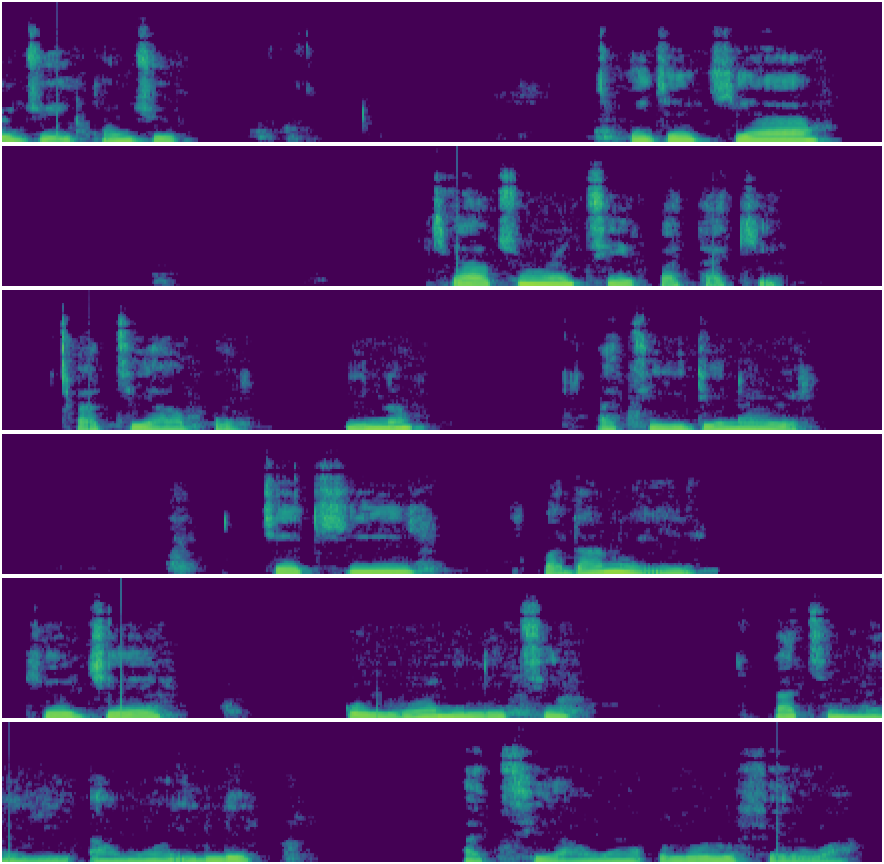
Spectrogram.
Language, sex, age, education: Yoruba, female, 15-29, secondary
